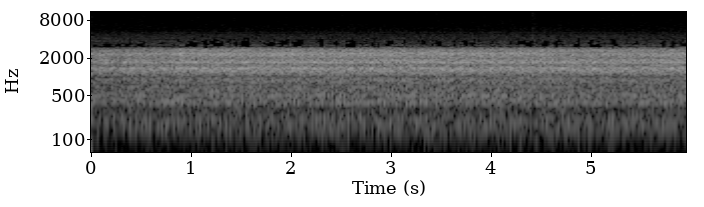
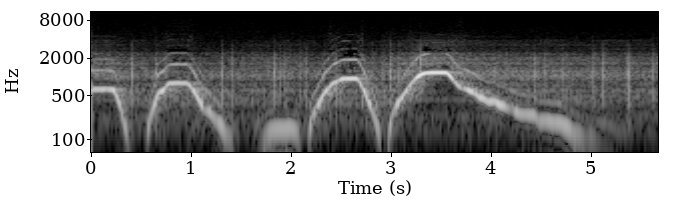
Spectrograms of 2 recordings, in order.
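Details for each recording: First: Hammarlund HQ-170-A receiver on an outside antenna during IF alignment: loud steady hiss with fast crackle on top, noise blanker off; precipitation static, greatly reduced when the blanker is switched on. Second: Hammarlund HQ-170A receiver during IF alignment control check, in CW mode: clean whistle glides smoothly up and down in pitch as the CW/BFO adjustment is tuned; beat oscillator working normally.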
